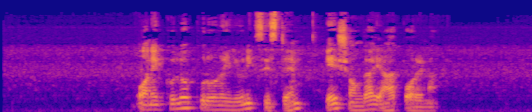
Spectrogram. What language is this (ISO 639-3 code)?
ben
